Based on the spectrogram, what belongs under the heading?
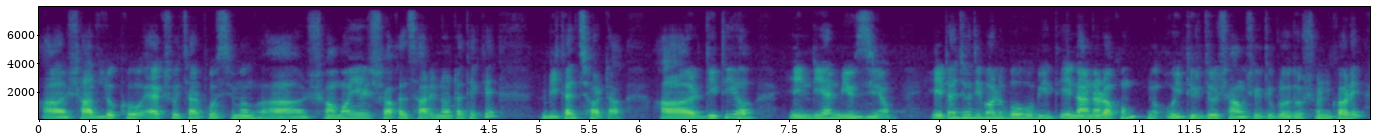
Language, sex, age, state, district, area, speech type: Bengali, male, 30-45, West Bengal, North 24 Parganas, urban, spontaneous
